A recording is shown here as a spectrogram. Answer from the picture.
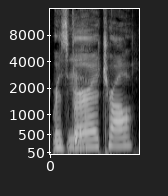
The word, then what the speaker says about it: resveratrol: Resveratrol? – Yeah.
